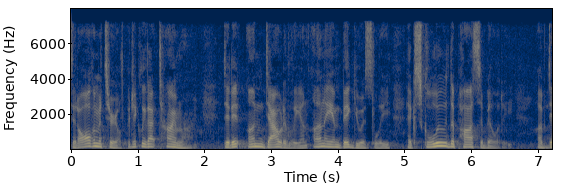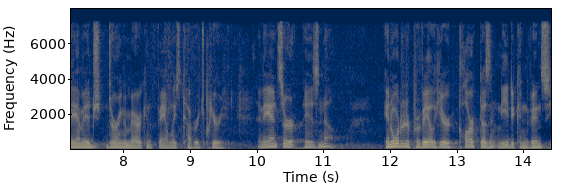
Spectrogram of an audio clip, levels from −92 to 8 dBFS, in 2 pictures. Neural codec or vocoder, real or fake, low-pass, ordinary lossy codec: codec, 16 kHz, 4 kbps, X-Codec, HuBERT features, trained on LibriSpeech; fake; 7.2 kHz; MP3, 64 kbps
